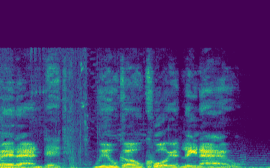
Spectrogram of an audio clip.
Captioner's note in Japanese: 皮肉を込めて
